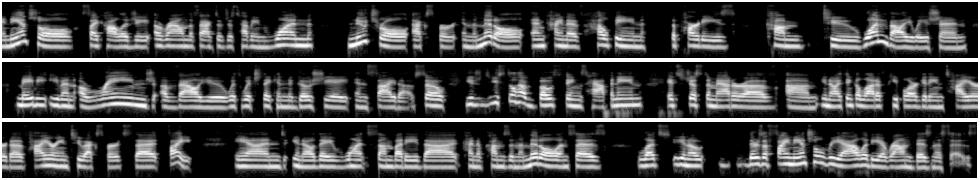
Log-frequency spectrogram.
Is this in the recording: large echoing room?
no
